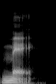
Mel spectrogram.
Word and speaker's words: ME: Yes, spelled ME but pronounced may.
